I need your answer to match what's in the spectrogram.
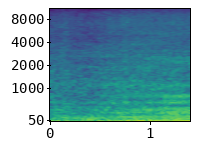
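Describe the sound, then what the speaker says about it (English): A KTM 390 Adventure motorcycle engine revs hard during a ride, a loud, close, continuous raspy roar with no one talking. "This engine definitely likes to rev."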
